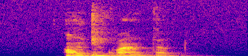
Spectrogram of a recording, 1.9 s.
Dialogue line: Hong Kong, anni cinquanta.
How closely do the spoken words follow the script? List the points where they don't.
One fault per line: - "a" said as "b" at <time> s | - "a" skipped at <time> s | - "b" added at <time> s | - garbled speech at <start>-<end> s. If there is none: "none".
- "Kong anni" skipped at 0.7 s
